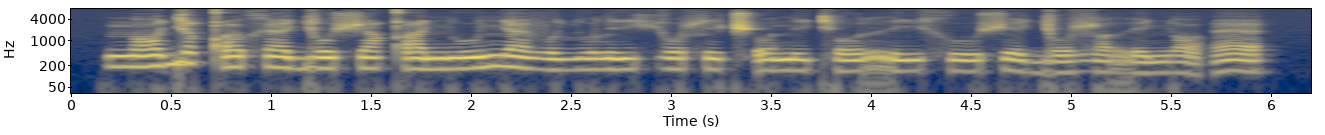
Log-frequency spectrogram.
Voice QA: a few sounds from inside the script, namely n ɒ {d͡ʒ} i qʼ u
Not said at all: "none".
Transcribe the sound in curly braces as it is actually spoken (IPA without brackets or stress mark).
ɟ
